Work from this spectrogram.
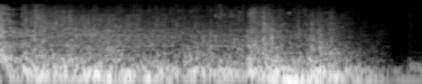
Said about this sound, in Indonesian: mereka menginjak jebakan bom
